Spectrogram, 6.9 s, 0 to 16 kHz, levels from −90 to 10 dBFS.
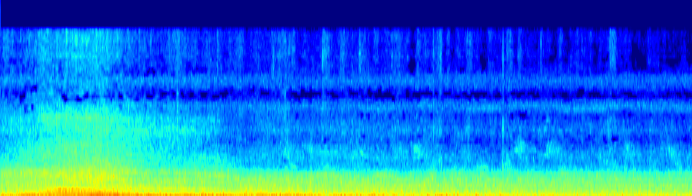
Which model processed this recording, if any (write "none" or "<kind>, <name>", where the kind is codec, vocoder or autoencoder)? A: vocoder, BigVGAN v2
